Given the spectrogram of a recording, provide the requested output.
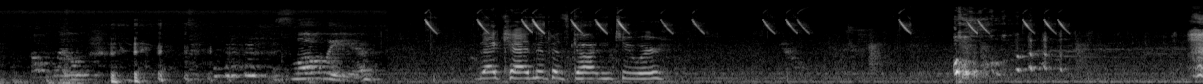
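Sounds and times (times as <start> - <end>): small bird chirping: 3.8 - 10.9.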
